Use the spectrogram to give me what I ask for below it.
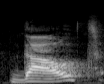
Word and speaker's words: doubt: A letra B, por exemplo, olha, reparem, ela é muda aqui, ó. Doubt, a palavra dúvida, doubt. Lamb, isso aqui é cordeiro, aquela ovelha, né?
